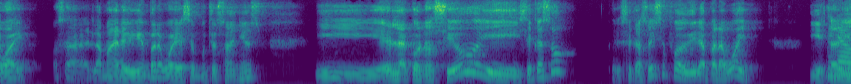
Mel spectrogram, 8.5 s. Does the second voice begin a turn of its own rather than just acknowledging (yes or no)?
no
